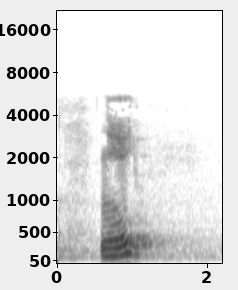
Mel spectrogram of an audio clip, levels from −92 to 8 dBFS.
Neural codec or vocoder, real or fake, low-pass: none; real; 5.4 kHz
